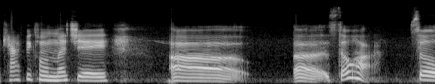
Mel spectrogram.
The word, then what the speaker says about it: soja: was like soha that's no i was saying soja so it's spelled s-o-j-a so i was like soja soja right and but it's pronounced soha it's it's really i think pronounced but you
